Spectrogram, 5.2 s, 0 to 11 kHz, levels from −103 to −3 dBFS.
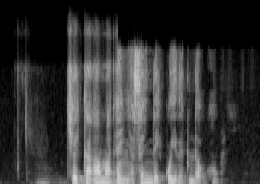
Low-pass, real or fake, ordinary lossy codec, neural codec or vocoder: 7.2 kHz; real; Opus, 16 kbps; none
